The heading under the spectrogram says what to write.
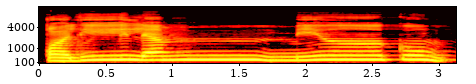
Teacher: تنوین کے بعد میم آ گئی تو ادغام مع الغنہ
